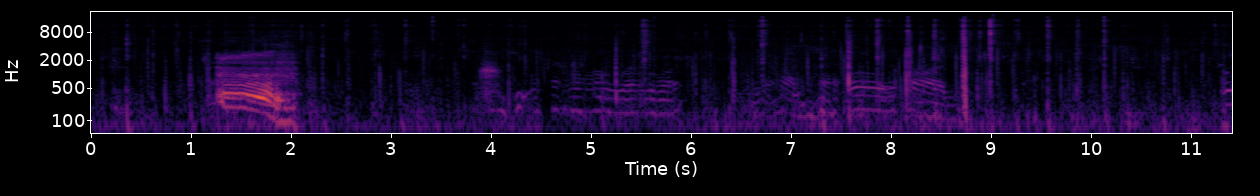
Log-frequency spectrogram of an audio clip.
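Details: Cattle herded through forest toward their shed, jumping happily; one loud, drawn-out harmonic moo near the start, followed by quieter voices and scattered rustling and clicking sounds.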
